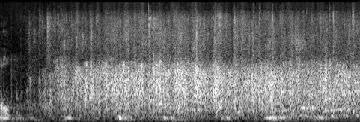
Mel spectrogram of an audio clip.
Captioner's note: applause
